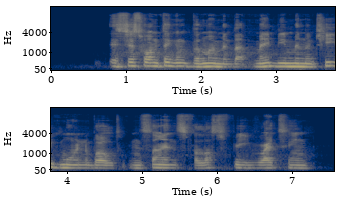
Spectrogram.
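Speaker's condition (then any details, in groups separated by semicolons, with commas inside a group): Brain injury; severe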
